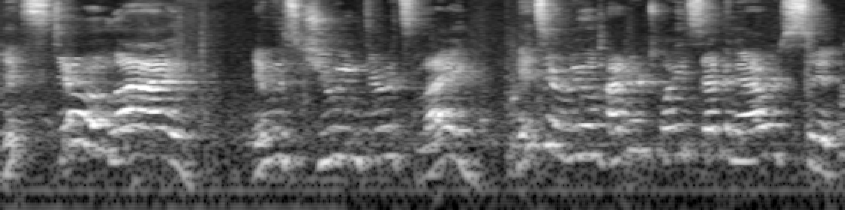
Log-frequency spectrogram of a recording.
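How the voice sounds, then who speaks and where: A put-on character voice with a high pitch comes at a moderate pace, with slight echo and clear background noise. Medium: audio drama. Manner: flat, earnest, oblivious.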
